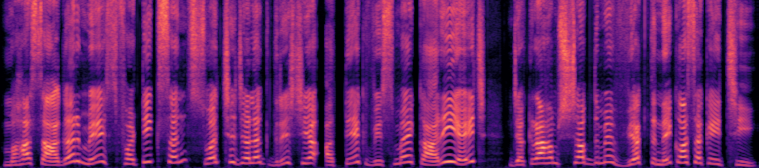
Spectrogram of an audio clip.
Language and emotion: Maithili, surprised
